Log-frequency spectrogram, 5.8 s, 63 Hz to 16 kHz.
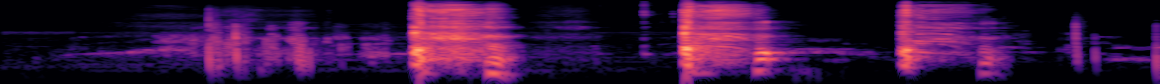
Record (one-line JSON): {"three_cough_length": "5.8 s", "three_cough_amplitude": 32768, "three_cough_signal_mean_std_ratio": 0.3, "survey_phase": "alpha (2021-03-01 to 2021-08-12)", "age": "45-64", "gender": "Male", "wearing_mask": "No", "symptom_fatigue": true, "symptom_headache": true, "symptom_onset": "4 days", "smoker_status": "Never smoked", "respiratory_condition_asthma": true, "respiratory_condition_other": false, "recruitment_source": "Test and Trace", "submission_delay": "1 day", "covid_test_result": "Positive", "covid_test_method": "RT-qPCR"}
